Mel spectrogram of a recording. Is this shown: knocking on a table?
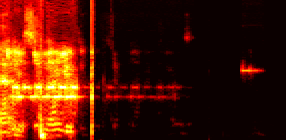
no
